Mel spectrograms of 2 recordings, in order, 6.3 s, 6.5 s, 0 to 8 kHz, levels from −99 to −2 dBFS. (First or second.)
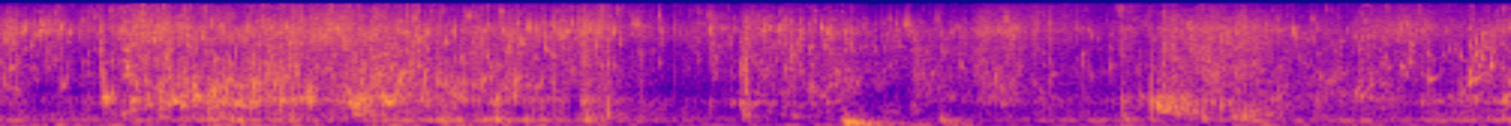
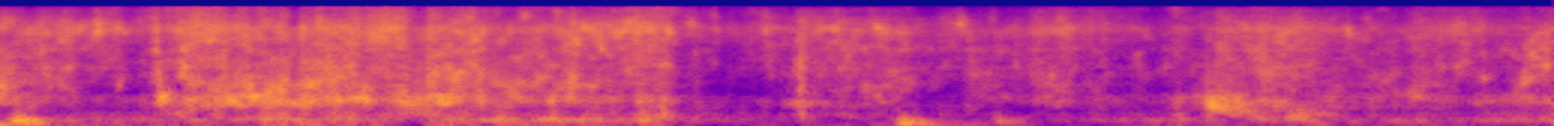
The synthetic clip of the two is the second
